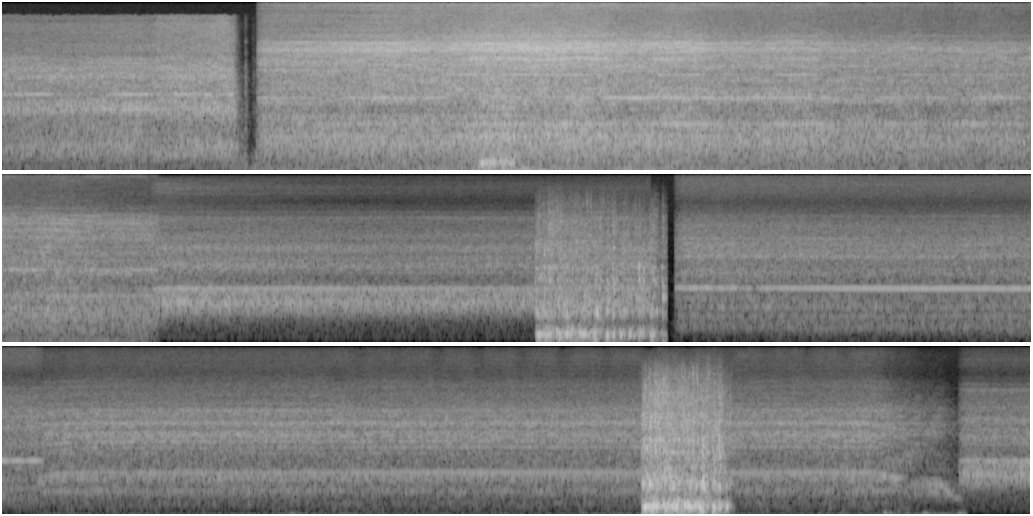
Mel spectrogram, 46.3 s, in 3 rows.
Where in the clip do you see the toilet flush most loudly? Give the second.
41 s.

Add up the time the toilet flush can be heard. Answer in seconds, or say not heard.
4 s.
